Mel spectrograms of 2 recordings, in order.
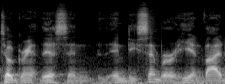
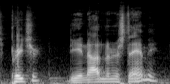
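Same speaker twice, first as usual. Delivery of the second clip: louder, higher imitation of a pressing mentor; insistent challenge; 6 semitones higher, 5 dB louder than usual. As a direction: press him across the table. Mentor confronts him across table.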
